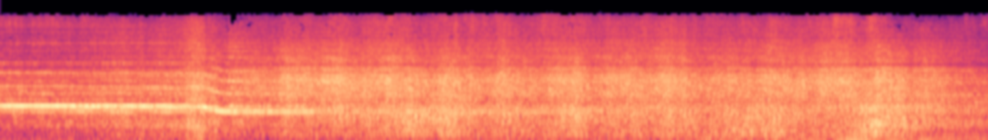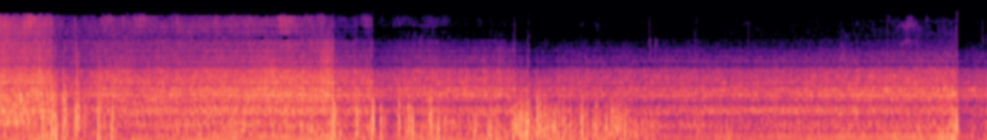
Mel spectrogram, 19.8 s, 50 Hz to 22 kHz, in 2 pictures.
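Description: Gatimaan Express's electric locomotive passing at high speed (about 160 km/h) with its horn blowing; the horn drops in pitch about two seconds in as the locomotive goes by. The loud rush and wheel clatter of the coaches follows, then falls away to a lower rumble and wind after about ten seconds as the train recedes.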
